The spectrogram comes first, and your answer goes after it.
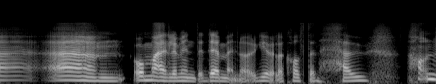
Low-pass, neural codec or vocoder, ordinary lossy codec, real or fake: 7.2 kHz; codec, 16 kHz, about 1 kbps, DyCAST, with the encoder's durations; MP3, 64 kbps; fake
